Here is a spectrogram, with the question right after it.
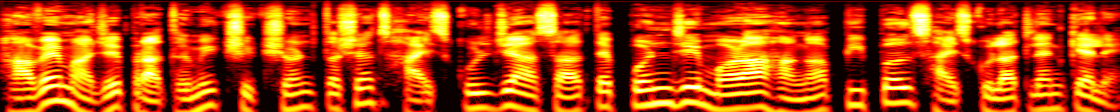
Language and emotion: Goan Konkani, neutral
